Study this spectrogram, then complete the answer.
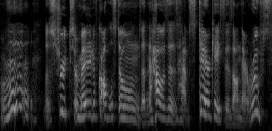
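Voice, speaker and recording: At a fairly slow pace, the speaker uses a put-on character voice with a fairly high pitch. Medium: read story.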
